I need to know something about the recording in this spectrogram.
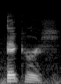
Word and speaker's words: Icarus: How do you pronounce it? Chale. The EP or the name? No, the name of the EP. Icarus.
